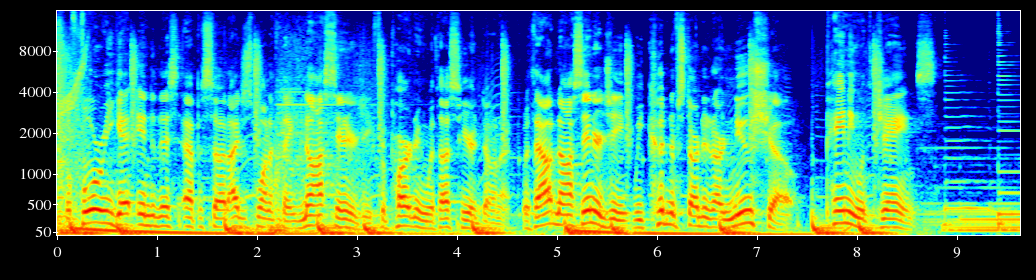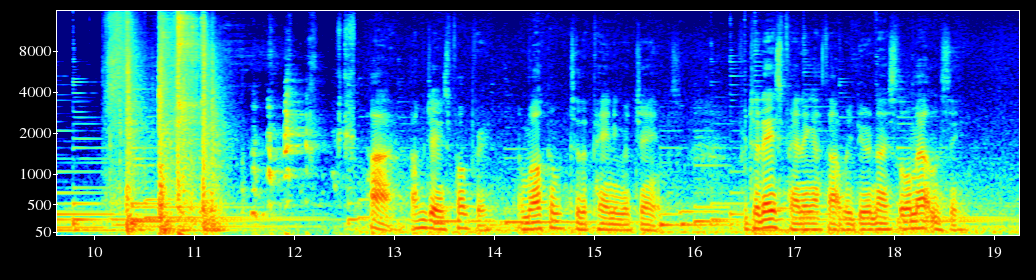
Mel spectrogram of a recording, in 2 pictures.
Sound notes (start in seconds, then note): 9.3 calm music; 10.1 crashing; 11.4 woman laughing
